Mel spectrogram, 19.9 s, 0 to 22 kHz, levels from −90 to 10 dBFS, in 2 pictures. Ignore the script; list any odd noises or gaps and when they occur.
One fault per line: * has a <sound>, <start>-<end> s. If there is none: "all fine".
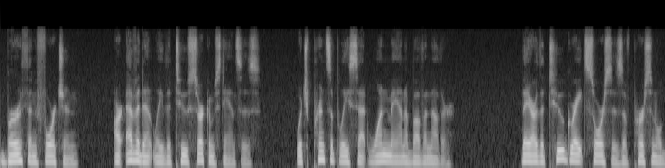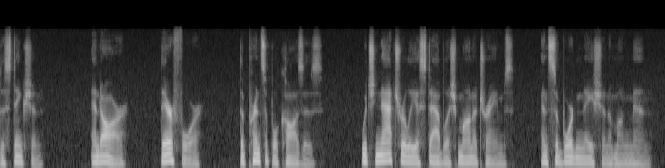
all fine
